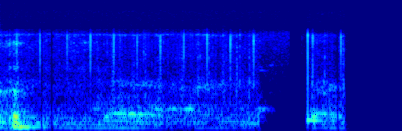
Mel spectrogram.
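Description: The end of a spoken word, then faint background noise with a low hum from an open microphone on a video call, a short faint sound about one and a half seconds in, and then the line cuts to silence.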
